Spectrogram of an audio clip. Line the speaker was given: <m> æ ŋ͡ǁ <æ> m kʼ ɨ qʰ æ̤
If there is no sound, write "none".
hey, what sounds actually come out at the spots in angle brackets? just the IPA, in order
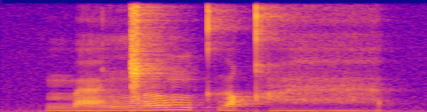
m, ə

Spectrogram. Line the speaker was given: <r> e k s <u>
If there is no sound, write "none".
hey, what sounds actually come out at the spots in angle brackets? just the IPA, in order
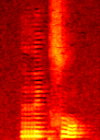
r, o

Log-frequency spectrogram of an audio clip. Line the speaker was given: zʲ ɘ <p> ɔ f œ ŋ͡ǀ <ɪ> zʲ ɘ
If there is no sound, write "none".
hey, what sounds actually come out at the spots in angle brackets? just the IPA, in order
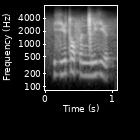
t, i

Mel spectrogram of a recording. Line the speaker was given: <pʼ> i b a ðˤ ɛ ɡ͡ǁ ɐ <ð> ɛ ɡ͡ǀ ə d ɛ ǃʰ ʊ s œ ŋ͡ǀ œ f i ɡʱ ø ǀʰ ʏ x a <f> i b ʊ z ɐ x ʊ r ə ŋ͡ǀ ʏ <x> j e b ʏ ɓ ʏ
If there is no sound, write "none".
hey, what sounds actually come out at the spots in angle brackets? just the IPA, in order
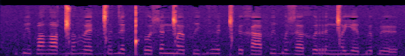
ɓ, v, f, none

